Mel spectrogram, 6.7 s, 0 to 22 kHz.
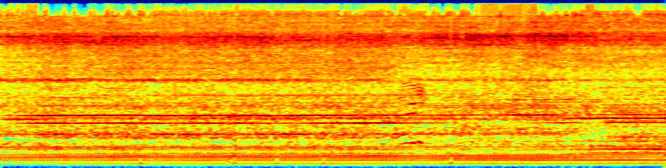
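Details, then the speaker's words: Snapper mower with newly fitted digital tachometer, still leaking oil, idle about 1400 rpm: steady even high drone at full throttle, no surging; no longer over-revving as before, sounds like it used to. "So it sounds like it used to."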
